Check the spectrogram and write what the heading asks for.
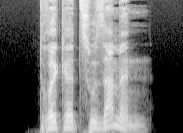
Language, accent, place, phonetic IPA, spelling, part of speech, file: German, Germany, Berlin, [ˌdʁʏkə t͡suˈzamən], drücke zusammen, verb, De-drücke zusammen.ogg
- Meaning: inflection of zusammendrücken: 1. first-person singular present 2. first/third-person singular subjunctive I 3. singular imperative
